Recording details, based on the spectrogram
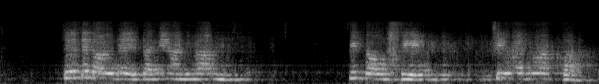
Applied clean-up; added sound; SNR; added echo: neural separator model SepFormer DNS4.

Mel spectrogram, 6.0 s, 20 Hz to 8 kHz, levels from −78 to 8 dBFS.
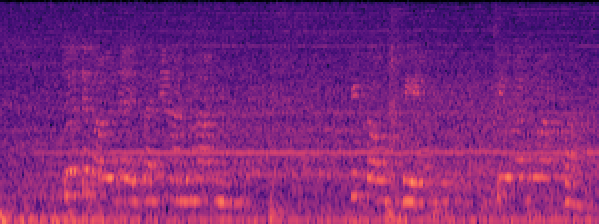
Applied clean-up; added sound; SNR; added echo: none; Mechanisms; 1 dB; reverberation time 0.6 s.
